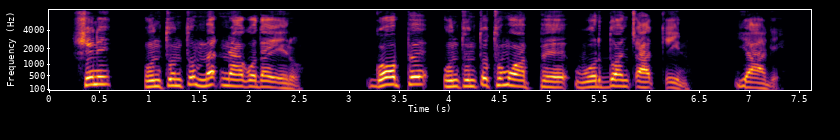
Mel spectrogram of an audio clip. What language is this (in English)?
Dawro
